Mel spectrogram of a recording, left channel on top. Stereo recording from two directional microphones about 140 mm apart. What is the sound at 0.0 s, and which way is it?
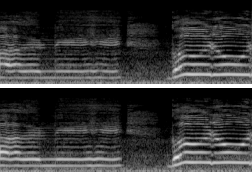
Music, 15° left (ahead or behind).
